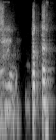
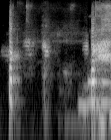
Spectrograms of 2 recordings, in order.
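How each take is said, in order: First: The two syllables come quickly with no pause. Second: The two syllables are separated by a pause.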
